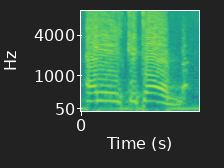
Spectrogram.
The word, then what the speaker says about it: الكتاب: كلمة الكتاب، الكتاب، نطقت اللام؟ نعم نطقت اللام، الكتاب، نطقت اللام، اذا هي لام ايه؟ شمسية ولا قمرية؟ هي لام قمرية.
